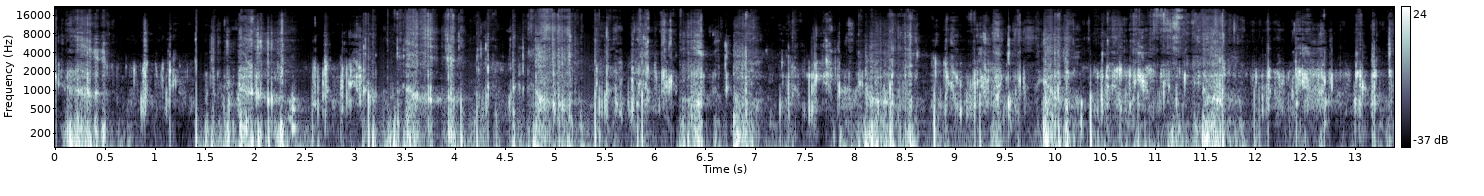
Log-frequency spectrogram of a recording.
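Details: French Bulldog munching cucumbers: a long run of steady, crunchy chewing, several bites per second, with wet lip smacks and occasional snuffling breaths, no other sounds.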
